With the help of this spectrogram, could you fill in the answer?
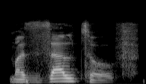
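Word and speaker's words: מזל טוב: First off, in modern Hebrew, listen to how I pronounce it. It is not what you um often times transliterate as m a z e l. That is a um pronunciation that's closer to um Ashkenazi Hebrew and their accent. In Hebrew again, remember, accent is on the last syllable.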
